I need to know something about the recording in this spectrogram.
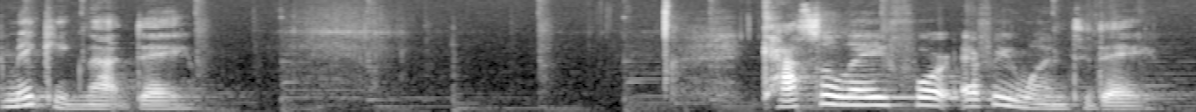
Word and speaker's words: cassoulet: like making that day cassoulet for everyone today if you say it right it rhymes Castle a is a common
